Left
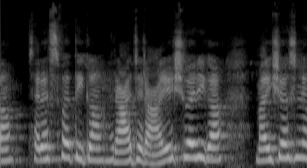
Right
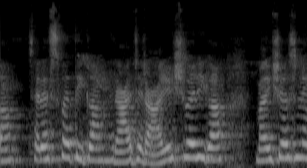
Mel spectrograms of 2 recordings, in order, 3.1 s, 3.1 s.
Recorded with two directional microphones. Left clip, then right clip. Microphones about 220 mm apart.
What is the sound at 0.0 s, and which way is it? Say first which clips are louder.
A woman's voice: left 7 dB; 25° left (ahead or behind).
